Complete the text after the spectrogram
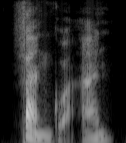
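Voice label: "fan4guan3", Chinese; Cours-de-Chinois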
